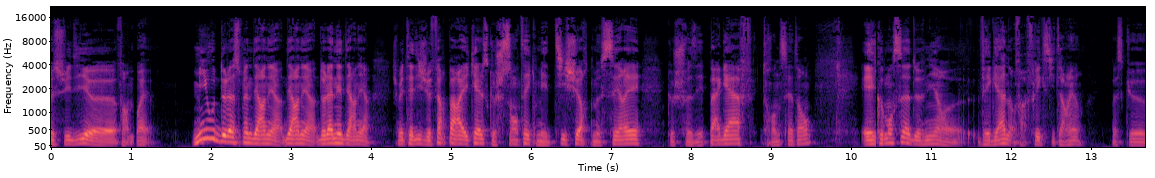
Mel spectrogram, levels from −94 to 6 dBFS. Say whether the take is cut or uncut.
cut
